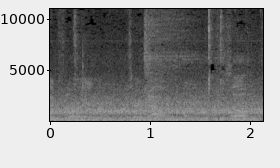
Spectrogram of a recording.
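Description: A man's voice speaking in an interview answer over a steady, even rushing noise.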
